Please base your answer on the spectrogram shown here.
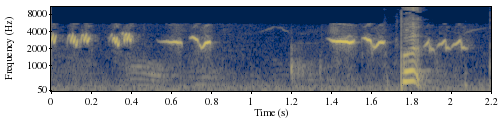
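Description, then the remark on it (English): A bird chirps in quick, bright bursts, breaking into one harsh squawk before returning to a fast twittering trill. “I'll prescribe you this bird.”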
